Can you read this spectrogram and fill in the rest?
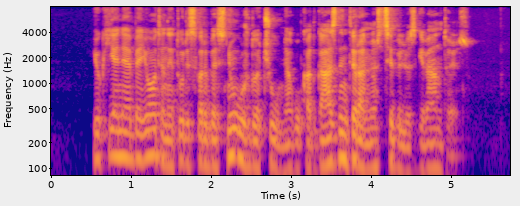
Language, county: Lithuanian, Kaunas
